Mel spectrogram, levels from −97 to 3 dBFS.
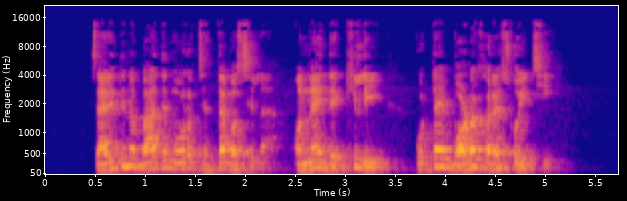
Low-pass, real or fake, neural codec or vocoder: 14.4 kHz; real; none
